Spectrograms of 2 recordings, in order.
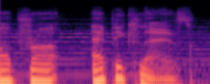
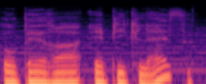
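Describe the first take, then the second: First: It is said with an English pronunciation. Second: It is said with a French pronunciation.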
